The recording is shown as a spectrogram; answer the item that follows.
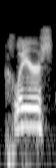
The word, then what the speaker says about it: Xlear: Clear is spelled X-L-E-A-R. The X stands for xylitol.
